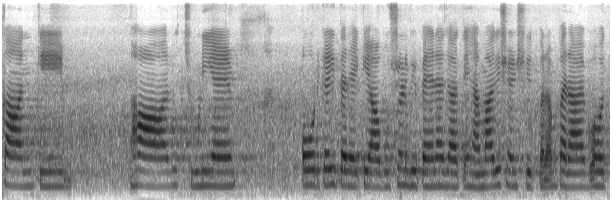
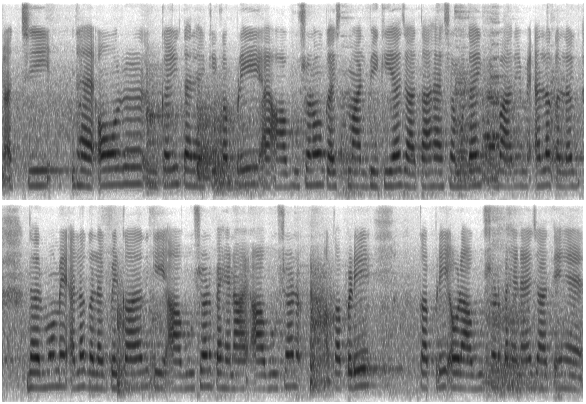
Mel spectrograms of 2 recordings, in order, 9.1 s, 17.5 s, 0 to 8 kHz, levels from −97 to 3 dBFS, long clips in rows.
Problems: constant background noise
